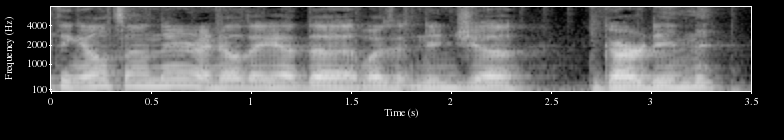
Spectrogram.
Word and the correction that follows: Gaiden: 2? – Gaiden 2, right? – Yeah. – Oh, well, I used to say that wrong all the time.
